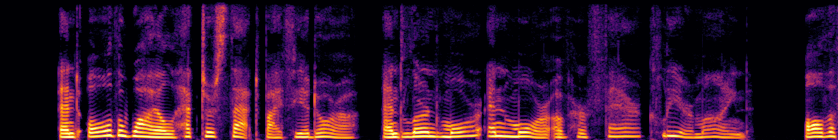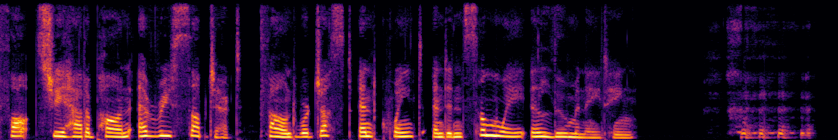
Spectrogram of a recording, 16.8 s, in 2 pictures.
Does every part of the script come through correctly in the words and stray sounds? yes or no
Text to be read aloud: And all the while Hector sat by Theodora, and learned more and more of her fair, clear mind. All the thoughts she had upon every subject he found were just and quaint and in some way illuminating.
no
